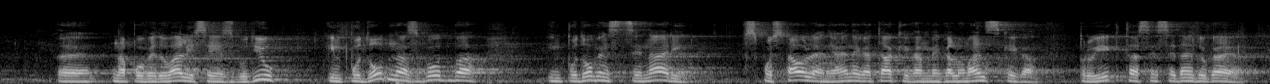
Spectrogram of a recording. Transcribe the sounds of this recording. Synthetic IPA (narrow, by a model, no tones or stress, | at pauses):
napɔʋɛd̪ɔʋaːlisɛjɛzɡɔd̪iw | inpɔd̪oːbnazɡoːd̪ba | inpɔd̪oːbənst̪sɛnaːɾi | wspɔst̪awlʲjanjaɛːnɛɡat̪aːkɛɡamɛɡalɔmanskɛɡa | pɾɔjeːkt̪asɛsɛd̪ajd̪ɔɡaːja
